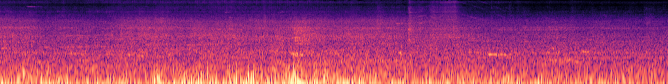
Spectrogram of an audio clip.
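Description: Steady low rumble of vehicle noise with a general street hum, with no single event standing out.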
